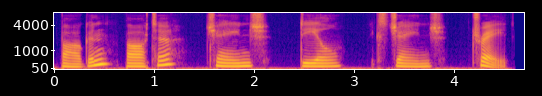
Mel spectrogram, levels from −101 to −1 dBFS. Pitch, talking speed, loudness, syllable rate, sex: 175 Hz, 75 wpm, -18 LUFS, 3.5 syllables/s, female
